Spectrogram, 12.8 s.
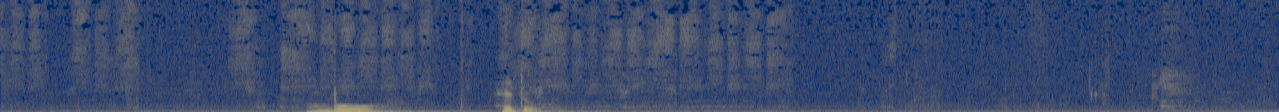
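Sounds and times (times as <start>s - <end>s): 
elderly monk writing on a board: 0.0s - 1.4s, 2.3s - 8.0s
speech: 3.1s - 3.9s, 5.0s - 5.6s.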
